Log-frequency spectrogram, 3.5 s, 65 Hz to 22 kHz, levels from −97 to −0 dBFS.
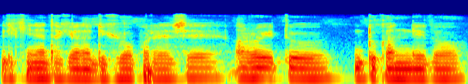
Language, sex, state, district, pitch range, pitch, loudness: Nagamese, male, Nagaland, Kohima, 95-100 Hz, 95 Hz, -18 LUFS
